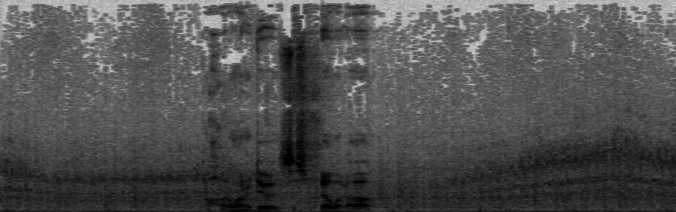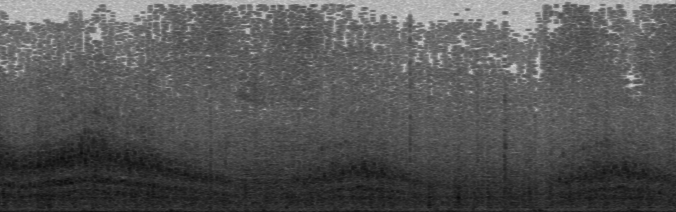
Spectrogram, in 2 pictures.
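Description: A tractor engine rumbles steadily, rising and falling as it drives.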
